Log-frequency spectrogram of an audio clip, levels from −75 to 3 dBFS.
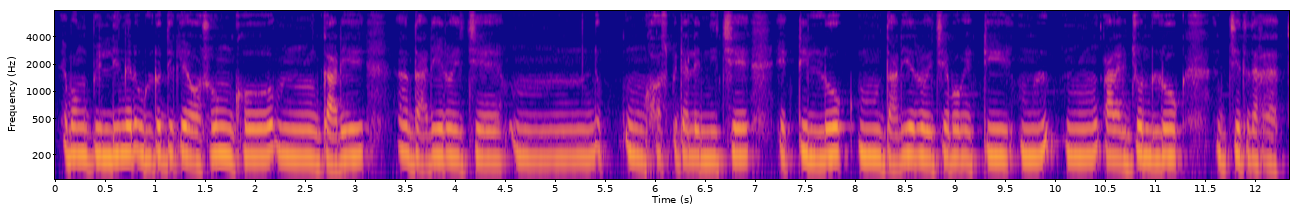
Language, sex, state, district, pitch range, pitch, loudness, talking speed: Bengali, male, West Bengal, North 24 Parganas, 185-200 Hz, 195 Hz, -25 LUFS, 135 wpm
